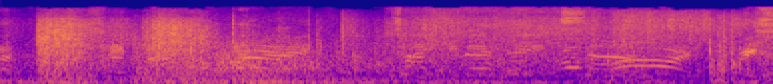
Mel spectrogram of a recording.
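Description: Ship cannons fire in the video game Assassin's Creed Rogue, with heavy, rumbling booms overlapping into a continuous loud barrage and a faint voice in the mix.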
